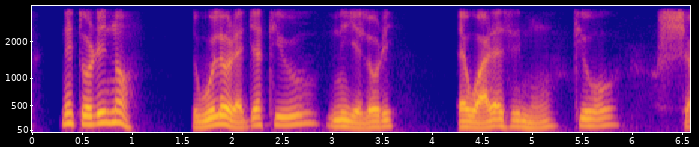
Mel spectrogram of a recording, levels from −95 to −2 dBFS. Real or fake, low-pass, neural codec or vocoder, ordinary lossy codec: fake; 3.6 kHz; codec, 16 kHz, about 1 kbps, DyCAST, with the encoder's durations; none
